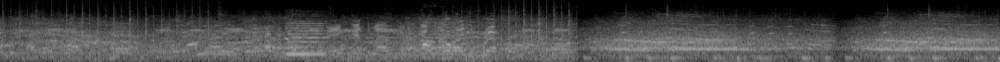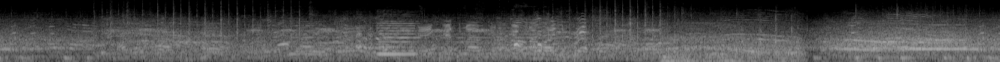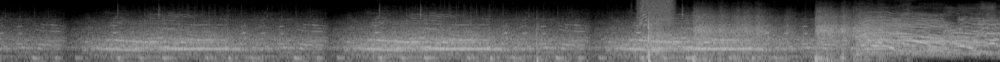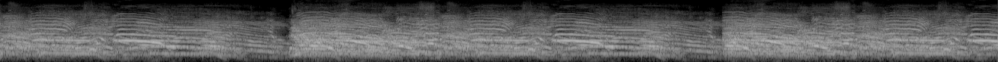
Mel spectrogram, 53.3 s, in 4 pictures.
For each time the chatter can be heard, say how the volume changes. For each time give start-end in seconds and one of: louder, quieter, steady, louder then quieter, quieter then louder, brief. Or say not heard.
0.0-53.2 louder.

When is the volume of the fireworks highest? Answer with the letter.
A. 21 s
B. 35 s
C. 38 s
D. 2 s
B.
